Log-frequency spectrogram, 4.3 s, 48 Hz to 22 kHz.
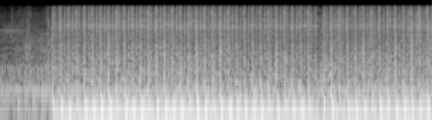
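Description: An MSW-R machine gun with a short barrel fires in Planetside 2, a sustained loud burst of fast, evenly spaced shots that starts abruptly after a brief quiet moment and runs to the end.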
